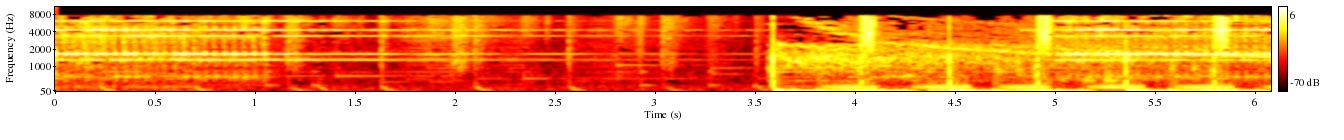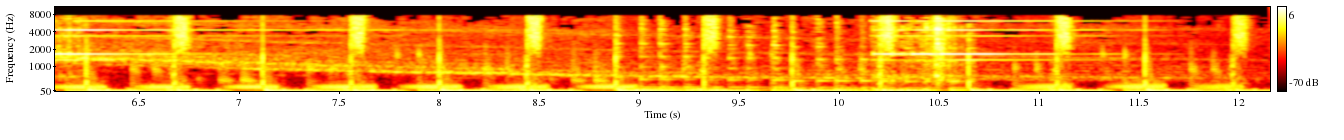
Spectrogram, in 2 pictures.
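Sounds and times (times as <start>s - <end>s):
home landline telephone ringing with a bright electronic trill: 0.0s - 3.6s, 5.0s - 6.7s, 10.2s - 11.4s
pulsing backing track: 1.2s - 12.1s
descending tone sweep: 3.6s - 12.0s.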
